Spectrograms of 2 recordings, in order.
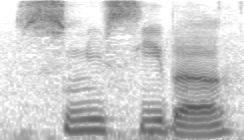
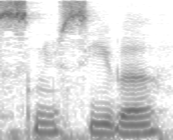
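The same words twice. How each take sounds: First: Snoosiba drawn out slowly, syllable by syllable; sounded out slowly. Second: Said in the usual way. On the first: Shown as a demonstration. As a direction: spell out Snoosiba slowly as a new name. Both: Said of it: "let's go with Snoosiba".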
